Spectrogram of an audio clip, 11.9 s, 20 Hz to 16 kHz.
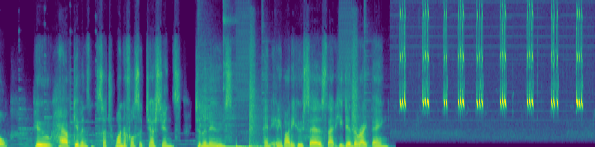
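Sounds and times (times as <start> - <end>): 
speech: 0.0 - 7.8
crickets chirping: 8.0 - 11.9.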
